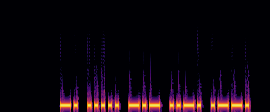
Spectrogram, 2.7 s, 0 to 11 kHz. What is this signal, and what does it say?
Morse code, heard as a keyed tone, about 34 wpm, 700 Hz. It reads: N5KFP
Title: USA Call Signs - 5 Characters - 3x Character Spacing - 35wpm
